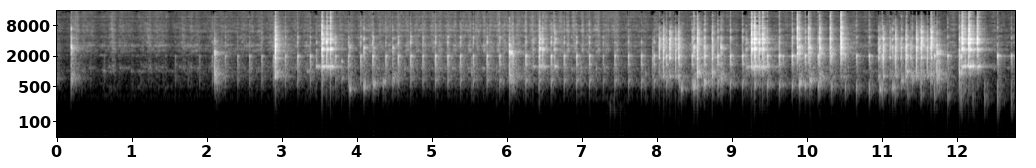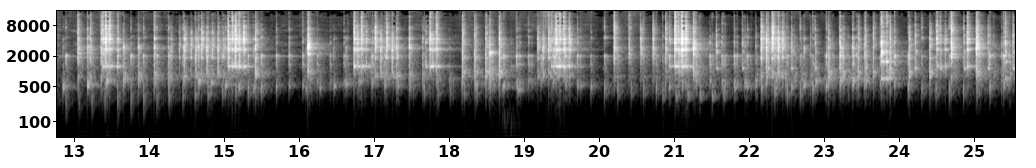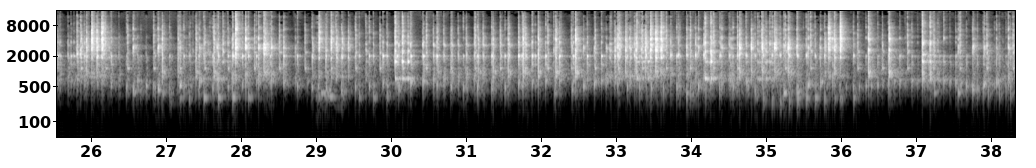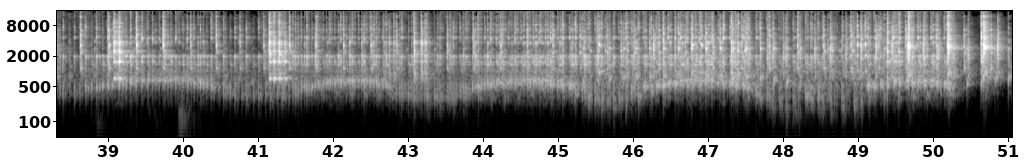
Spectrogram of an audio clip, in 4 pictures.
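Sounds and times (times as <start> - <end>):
louder pestle strokes: 0.0 - 13.6
wooden mortars and pestles percussion: 0.0 - 51.0.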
